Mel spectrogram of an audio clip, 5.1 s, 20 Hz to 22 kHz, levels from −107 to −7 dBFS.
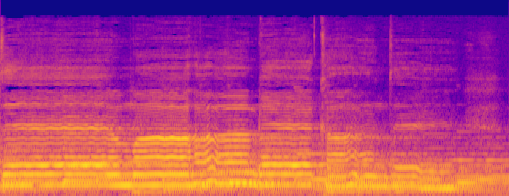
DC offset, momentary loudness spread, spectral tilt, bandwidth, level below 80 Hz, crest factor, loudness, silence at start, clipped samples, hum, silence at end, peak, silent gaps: under 0.1%; 7 LU; -7.5 dB/octave; 13 kHz; -46 dBFS; 12 dB; -19 LUFS; 0 s; under 0.1%; none; 0 s; -6 dBFS; none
